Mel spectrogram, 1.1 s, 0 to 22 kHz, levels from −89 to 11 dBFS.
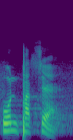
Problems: none marked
